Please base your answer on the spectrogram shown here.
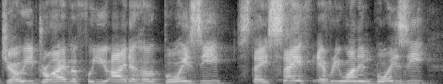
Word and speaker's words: Boise: And I would spell it out, B-O-I-S-E. And they said, no, that's Boise, you idiot. So finally I learned it's actually Boise.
